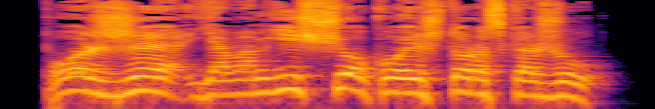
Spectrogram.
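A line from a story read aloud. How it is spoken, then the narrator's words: Hoarse rasping voice. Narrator (Russian): прохрипел Зафот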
